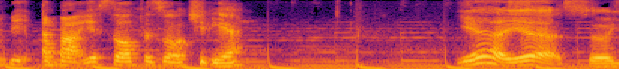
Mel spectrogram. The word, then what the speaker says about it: Chidiya: Chidiya, am I pronouncing your name right? First of all, let's start with that. It's Chidiya. Chidiya.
